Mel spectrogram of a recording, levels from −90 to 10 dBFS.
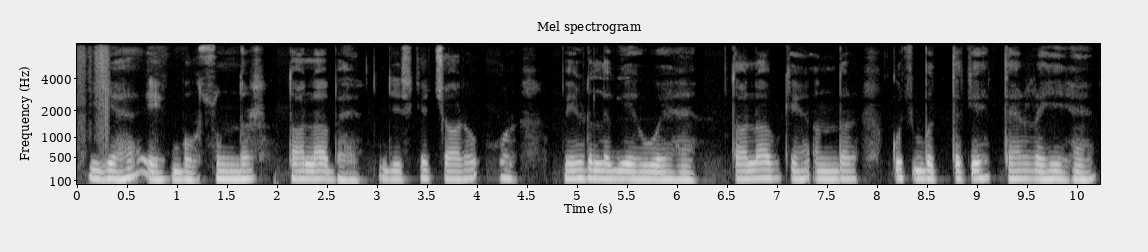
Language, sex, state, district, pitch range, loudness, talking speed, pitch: Hindi, male, Uttar Pradesh, Saharanpur, 120-130 Hz, -15 LUFS, 130 wpm, 125 Hz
